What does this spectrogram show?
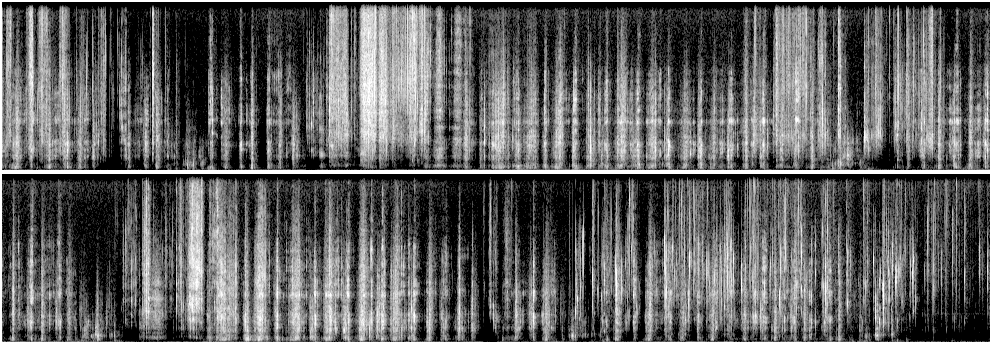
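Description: Close-miked eating: crisp, rapid crunching and chewing of a fried breaded pork cutlet, with short pauses between bites.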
